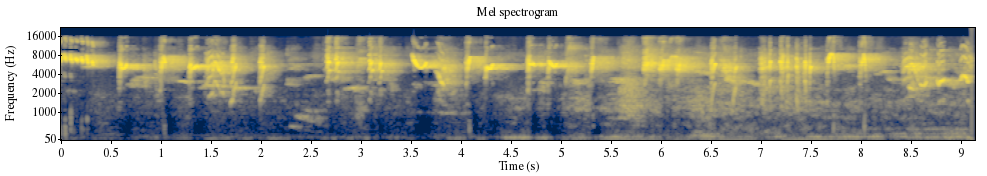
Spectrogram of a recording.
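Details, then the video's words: A common iora sings a rapid, high chatter of varied notes: whistles, squeaky chips and brief trills strung together continuously, with a soft low hum in the background. "SUARA BURUNG KONIN GACOR"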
